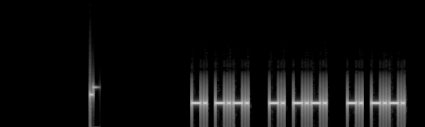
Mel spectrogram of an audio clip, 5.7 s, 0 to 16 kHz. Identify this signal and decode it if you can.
Morse code, heard as a keyed tone, about 30 wpm, 700 Hz. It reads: NC NC NC
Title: US States Repeated 3x 30wpm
